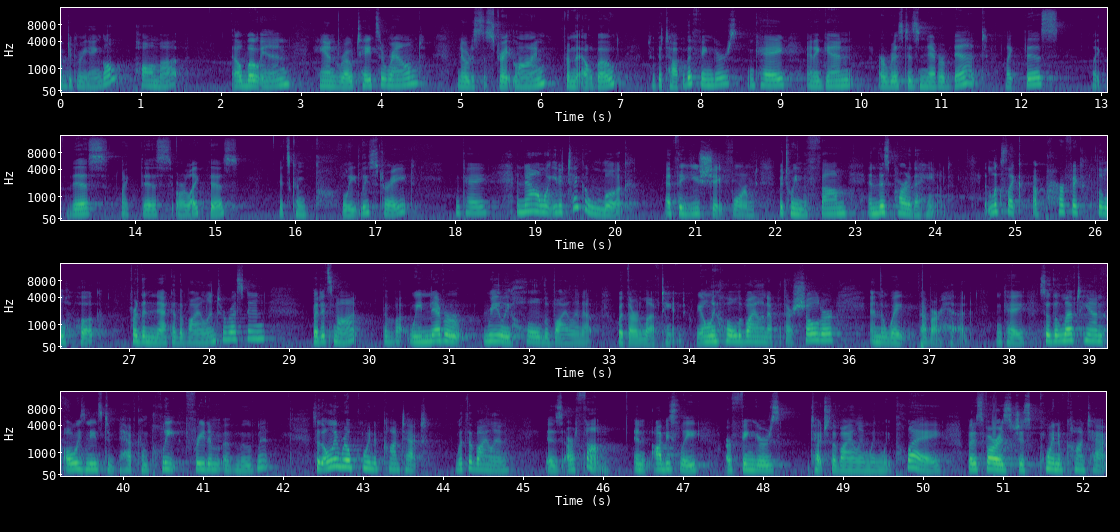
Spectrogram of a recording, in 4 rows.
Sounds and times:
Speech: 0:02.2 - 0:28.7, 0:29.3 - 0:52.2.

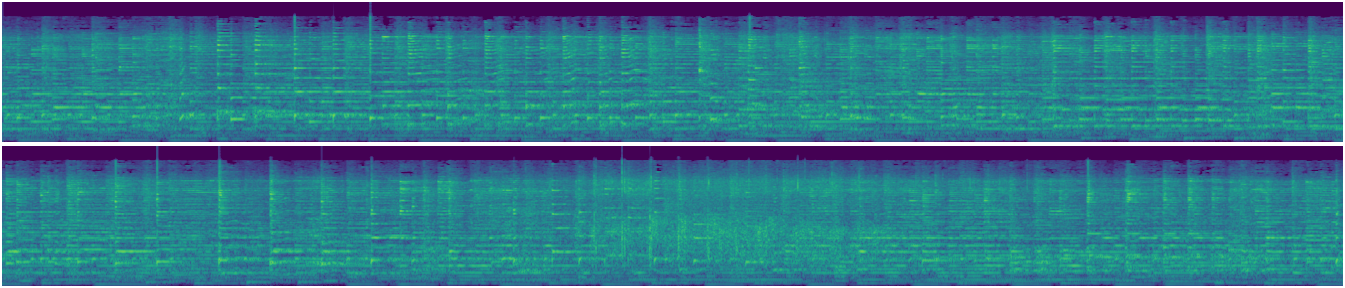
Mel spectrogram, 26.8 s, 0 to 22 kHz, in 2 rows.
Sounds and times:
Banjo: 0:00.0 - 0:26.8
Bluegrass: 0:00.0 - 0:26.8
Violin, fiddle: 0:00.0 - 0:26.8.

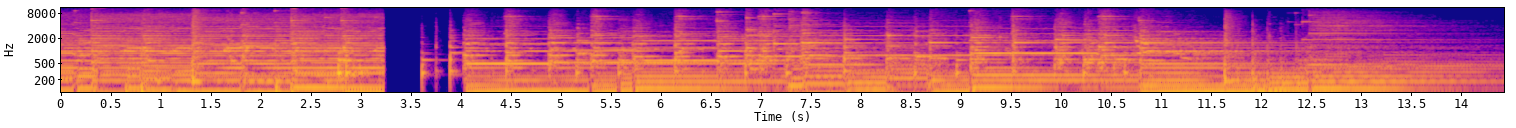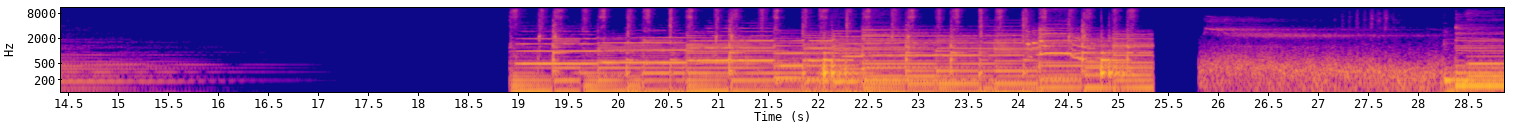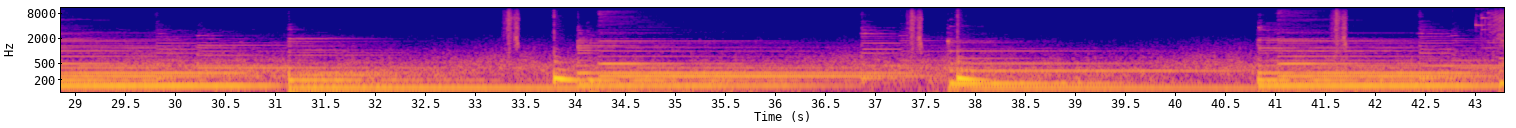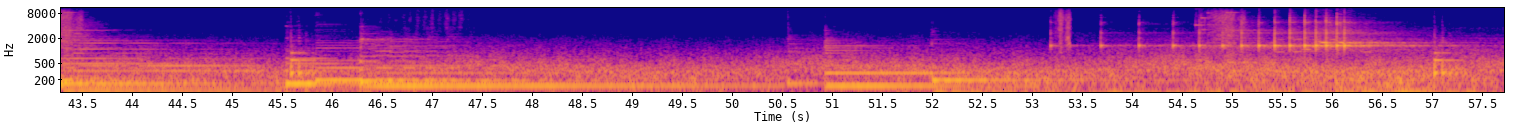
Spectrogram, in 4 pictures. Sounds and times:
Music: 0:00.0 - 0:17.0, 0:18.9 - 0:25.4, 0:28.3 - 0:48.5, 0:50.6 - 0:57.7.

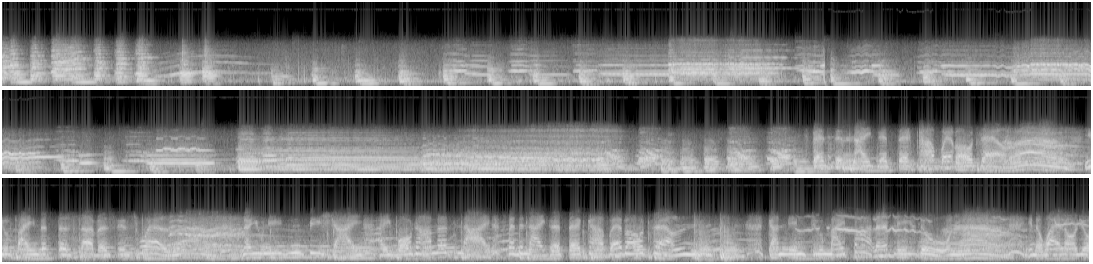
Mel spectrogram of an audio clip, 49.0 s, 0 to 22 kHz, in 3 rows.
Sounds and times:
Music: 0:00.0 - 0:48.9.

